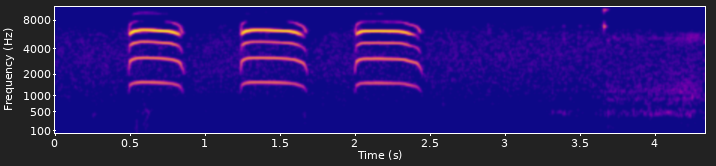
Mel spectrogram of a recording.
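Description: Three short, high-pitched calls, evenly spaced about two-thirds of a second apart, each rising, holding and falling in pitch.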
